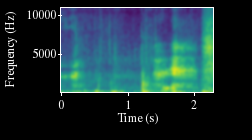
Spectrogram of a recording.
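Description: A person's footsteps while walking, a series of dull thumps about two a second, with light rustling between them.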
